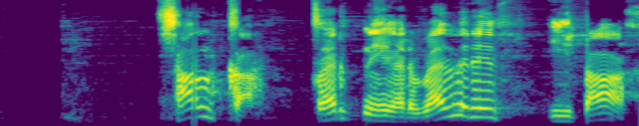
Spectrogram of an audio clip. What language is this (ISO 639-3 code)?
isl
